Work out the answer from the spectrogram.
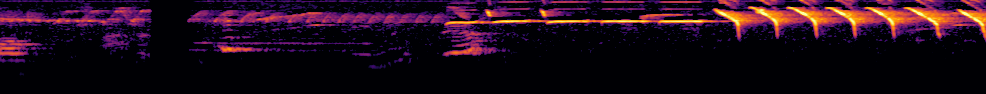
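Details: Pet canary singing, starting quietly with soft warbled notes and a thin sustained whistle, then breaking into a louder trill of sharp, high, downslurred notes repeated about six times a second.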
